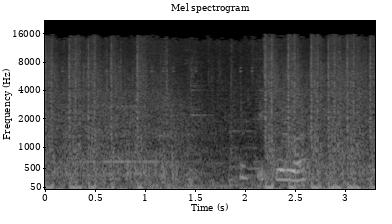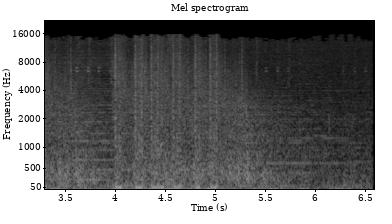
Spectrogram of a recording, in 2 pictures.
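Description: A heavy machine gun fires in long, rapid bursts.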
